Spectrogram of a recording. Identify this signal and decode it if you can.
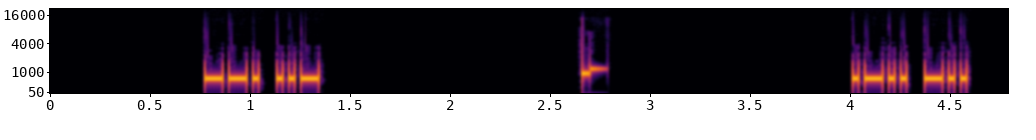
Morse code, heard as a keyed tone, about 43 wpm, 700 Hz. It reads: GU LD
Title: Top Two Letter Combinations in Words 40wpm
